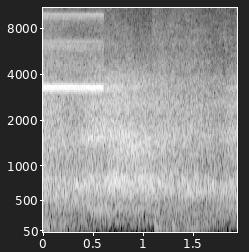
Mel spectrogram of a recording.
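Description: Broad roar of a stadium crowd at an eFootball video game match, a steady dense wash of cheering that holds for the whole two seconds. A high alarm-like tone rings over it at first, then cuts out.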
